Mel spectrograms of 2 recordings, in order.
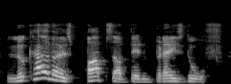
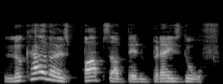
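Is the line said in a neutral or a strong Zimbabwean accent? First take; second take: Zimbabwean; Zimbabwean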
